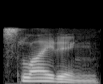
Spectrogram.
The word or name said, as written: sliding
